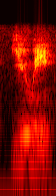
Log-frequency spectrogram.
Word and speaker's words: Yumi: you or oh man it's spelled y-u-m-i you me on kickstarter right now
